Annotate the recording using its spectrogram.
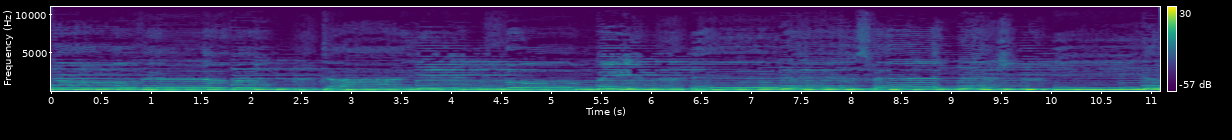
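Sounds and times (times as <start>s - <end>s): acoustic guitar: 0.0s - 11.0s
person singing slow melody: 0.0s - 11.0s.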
